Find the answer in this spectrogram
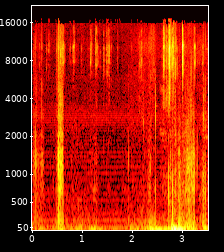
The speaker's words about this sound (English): Those keys were hiding, weren't they? Are you pounding? Shake those keys.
